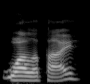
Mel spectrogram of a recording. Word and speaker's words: Hualapai: The Halapai. Yep. Walapai.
